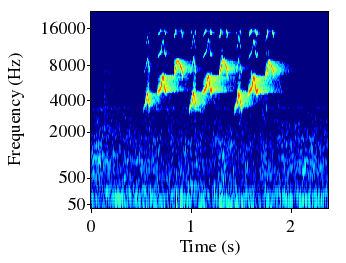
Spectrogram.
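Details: Single quick phrase of great tit song in the wucit wucit kristal style, known locally as gelatik batu wingko: around eight high, clear, swooping notes in pairs, lasting about one and a half seconds on a quiet background.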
